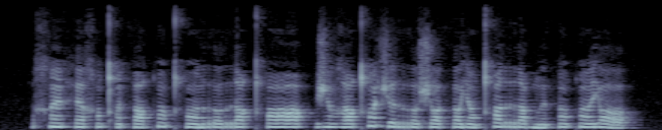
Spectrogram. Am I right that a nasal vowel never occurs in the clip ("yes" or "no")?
no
